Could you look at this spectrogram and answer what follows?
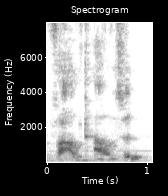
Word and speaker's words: Waldhausen: It's Evan Few on the violin, Elena Kaufman on the viola da gamba, and John Waldhausen, or Waldhausen in the German pronunciation, on the harpsichord.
